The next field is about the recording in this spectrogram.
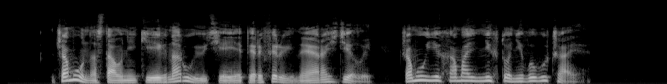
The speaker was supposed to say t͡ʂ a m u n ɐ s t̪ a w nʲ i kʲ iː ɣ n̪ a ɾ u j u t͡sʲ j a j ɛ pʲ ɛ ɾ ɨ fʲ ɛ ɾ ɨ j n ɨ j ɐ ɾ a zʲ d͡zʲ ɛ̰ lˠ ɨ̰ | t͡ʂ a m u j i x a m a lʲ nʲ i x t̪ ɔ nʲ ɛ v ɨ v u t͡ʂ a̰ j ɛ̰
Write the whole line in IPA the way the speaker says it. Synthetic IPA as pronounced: t͡ʂ a m u n a s t̪ a w nʲ i kʲ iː ɣ n̪ a ɾ u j u t͡sʲ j a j ɛ pʲ ɛ ɾ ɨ fʲ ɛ ɾ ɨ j n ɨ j ɐ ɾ a zʲ d͡zʲ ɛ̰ lˠ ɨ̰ | t͡ʂ a m u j i x a m a lʲ nʲ i x t̪ ɔ nʲ ɛ v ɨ v u t͡ʂ a̰ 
